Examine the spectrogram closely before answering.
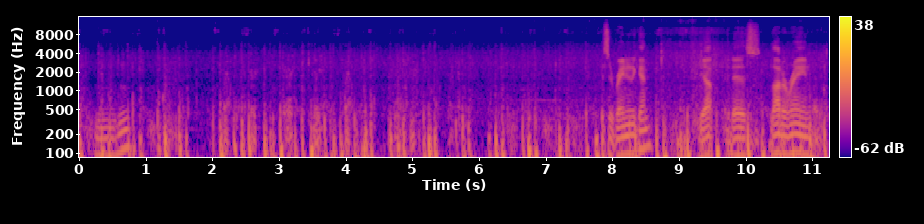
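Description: Horse hooves thud rapidly on soft ground.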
